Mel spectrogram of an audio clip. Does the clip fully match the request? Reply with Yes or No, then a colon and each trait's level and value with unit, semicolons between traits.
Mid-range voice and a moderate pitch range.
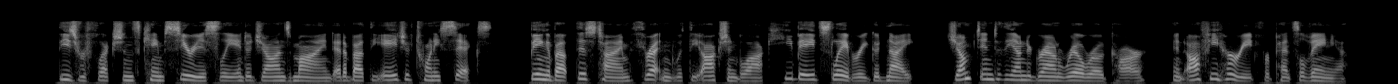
Yes: medium, 180 Hz; average, 3.7 semitones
